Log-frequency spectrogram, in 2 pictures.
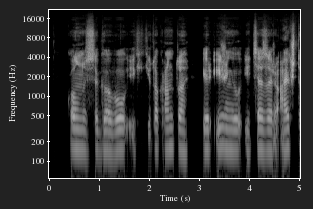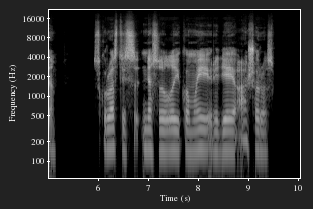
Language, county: Lithuanian, Vilnius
